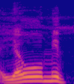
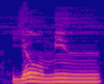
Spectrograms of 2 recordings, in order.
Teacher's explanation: suara tanwin dibaca ikhfa yaitu samar tidak dibaca izhar jelas yaumin juga tidak di idghamkan ke huruf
